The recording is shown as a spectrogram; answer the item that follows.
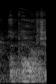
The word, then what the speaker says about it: apartheid: which means separateness uh we sort of pronounce it apar over here but that was a mistake when when the word red this country aparte is what it's called in Africa and I switch between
